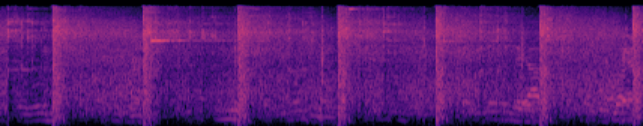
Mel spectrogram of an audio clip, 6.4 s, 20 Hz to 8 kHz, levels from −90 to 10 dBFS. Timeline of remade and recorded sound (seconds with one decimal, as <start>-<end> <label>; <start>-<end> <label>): 0.0-3.2 recorded; 3.2-3.7 remade; 3.7-6.0 recorded; 6.0-6.4 remade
